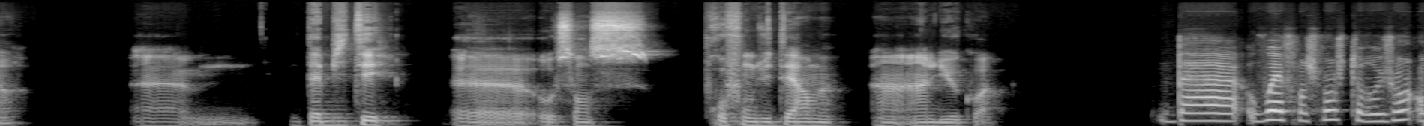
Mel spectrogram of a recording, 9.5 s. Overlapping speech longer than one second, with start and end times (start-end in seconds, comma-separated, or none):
none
